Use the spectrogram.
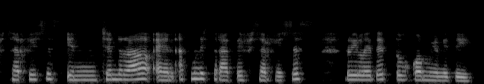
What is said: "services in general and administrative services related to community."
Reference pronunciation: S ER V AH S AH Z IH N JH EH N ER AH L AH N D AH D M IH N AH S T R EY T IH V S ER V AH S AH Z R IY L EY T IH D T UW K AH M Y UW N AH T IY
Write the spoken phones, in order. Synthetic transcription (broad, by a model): S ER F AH S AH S IH N JH EH N ER AH L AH N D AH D M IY N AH S T R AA T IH F S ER F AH S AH S R IY L EY T IH D T UW K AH M Y UW N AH T IY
